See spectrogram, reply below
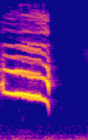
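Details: Young parrot learning to talk gives a single clear, level whistled note, about half a second long, ending in a quick downward slur, over a faint low hum.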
